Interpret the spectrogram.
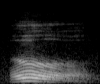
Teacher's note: It's called lateral because the tip of the tongue is placed on the alveolar ridge, and air escapes through the mouth laterally along both sides of the tongue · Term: lateral sound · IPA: /l/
